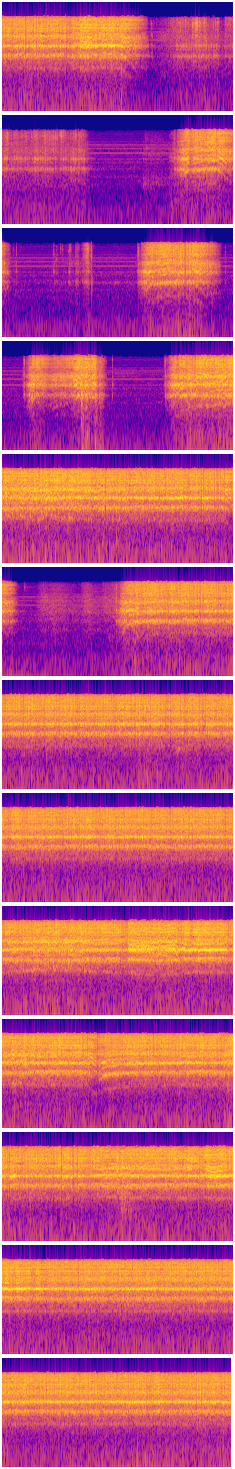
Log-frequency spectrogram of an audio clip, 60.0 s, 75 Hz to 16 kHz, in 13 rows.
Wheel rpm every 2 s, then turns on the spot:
160, 50, 20, 0, 50, 0, 80, 10, 40, 160, 160, 120, 20, 150, 160, 160, 160, 160, 160, 160, 170, 150, 160, 160, 160, 160, 160, 160, 160, 160.
4-6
